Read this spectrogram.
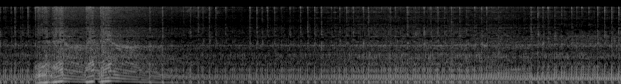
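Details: Stihl MS391 chainsaw just after muffler mod, first run: revs and holds thin high-pitched scream at full throttle, lean on the high-speed side as suspected, needing a high-needle tweak to richen back into range.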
